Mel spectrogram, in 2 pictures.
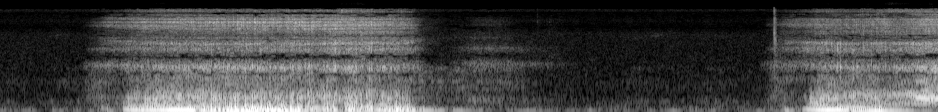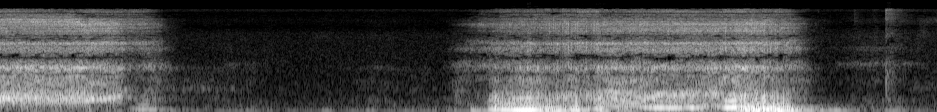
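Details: Man snoring during sleep. Snoring.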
